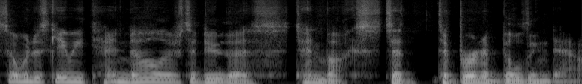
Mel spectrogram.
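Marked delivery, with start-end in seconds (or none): 0.0-2.7 mock terrified, panicky, scared-stiff voice. Retelling a movie scene where a henchman is caught: imitating a terrified man. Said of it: "And he was terrified".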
